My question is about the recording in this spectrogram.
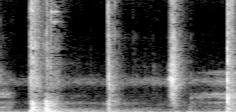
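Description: Three faint, short clinks of jewelry pieces knocking together as bracelets are pulled out of a jar, against near silence.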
